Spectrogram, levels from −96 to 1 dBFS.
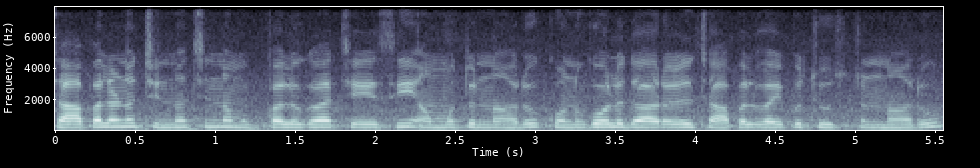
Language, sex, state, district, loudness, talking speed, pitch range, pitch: Telugu, female, Andhra Pradesh, Anantapur, -17 LUFS, 120 wpm, 200-220 Hz, 210 Hz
